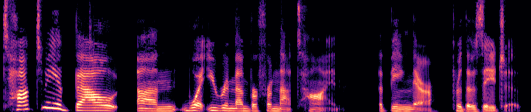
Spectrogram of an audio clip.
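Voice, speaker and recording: Woman podcast host, lowish voice, chatty rambling questions, dry sound. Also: big pitch swings, moderate pace, bright, forceful tone, no echo. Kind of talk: conversational interview.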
